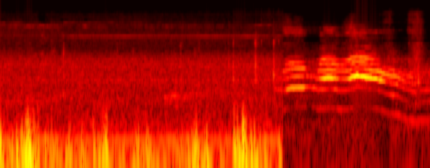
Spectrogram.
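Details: Angry cat: after about three seconds of low rumbling background noise, a single drawn-out harmonic meow rises and then falls in pitch to end the clip.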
